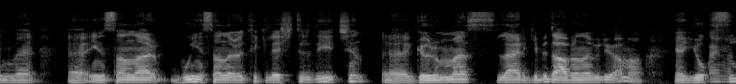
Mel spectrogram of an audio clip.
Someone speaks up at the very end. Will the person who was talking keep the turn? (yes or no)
yes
